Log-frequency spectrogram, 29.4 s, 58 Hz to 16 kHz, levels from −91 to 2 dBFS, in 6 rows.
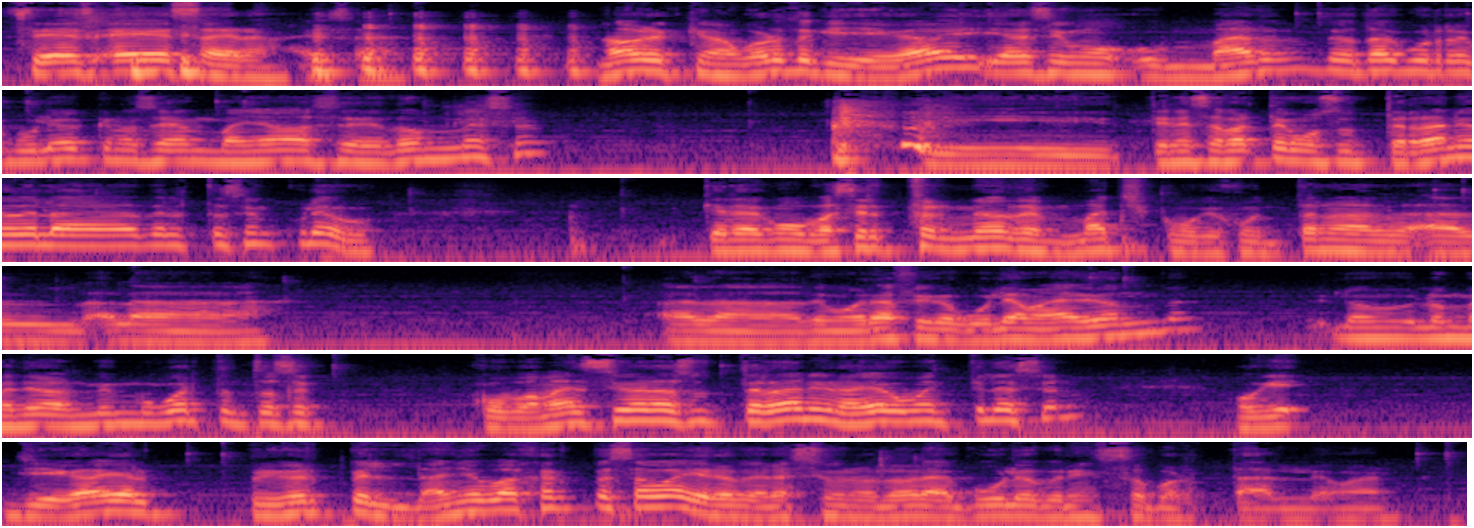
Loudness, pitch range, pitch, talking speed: -25 LUFS, 110-165 Hz, 135 Hz, 205 wpm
